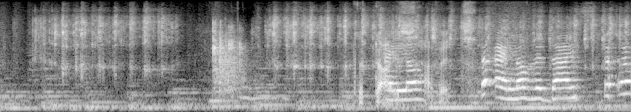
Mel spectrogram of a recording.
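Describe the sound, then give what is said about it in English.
Real dice rattle and clatter across a tabletop in quick, uneven clicks, set against a steady musical background with voices murmuring. “Dice, I love it. I love the dice.”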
